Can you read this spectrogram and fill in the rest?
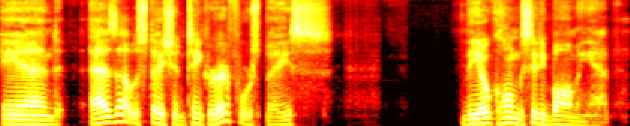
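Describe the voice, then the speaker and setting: A man's voice: medium pitch, animated, brisk, dark tone, dry recording. Man, forties, from arkansas, interview guest, rambling, restarts stories, close dry mic. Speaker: guest, state representative. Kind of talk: casual interview conversation. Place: office in the state capitol.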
